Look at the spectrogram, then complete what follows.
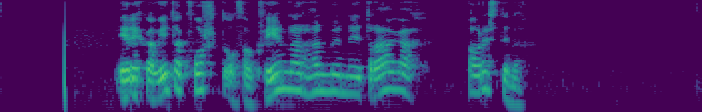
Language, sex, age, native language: Icelandic, male, 40-49, Icelandic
